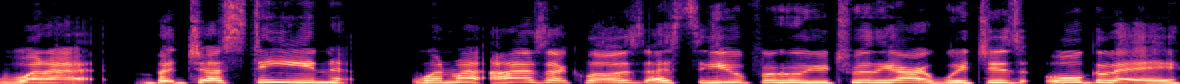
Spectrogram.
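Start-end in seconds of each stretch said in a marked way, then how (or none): 2.0-5.9 girl's voice badly faking a boy voice. Quoting a movie line, imitating a girl's put-on boy voice. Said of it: "trying to talk in her boy voice".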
